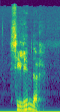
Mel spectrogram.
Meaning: 1. cylinder (geometric three-dimensional solid shape) 2. certain objects of (roughly) cylindrical shape, e.g. a top hat 3. cylinder (of an engine)
- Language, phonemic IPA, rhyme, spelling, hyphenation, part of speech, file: Dutch, /ˌsiˈlɪn.dər/, -ɪndər, cilinder, ci‧lin‧der, noun, Nl-cilinder.ogg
